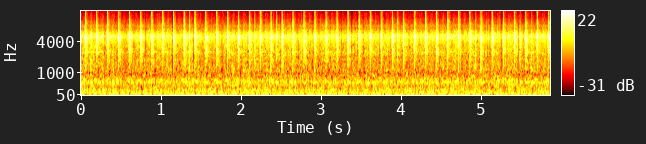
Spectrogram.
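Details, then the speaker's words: One-ton truck engine with a known knock, run with transmission fluid added to the oil as a cleaning attempt: loud, heavy rapid banging at a rough idle, still knocking and now misfiring; owner suspects he disturbed the ignition system. "so it is uh still banging but uh we're just going to let it run and see what happens it is missing so I think I've messed something up in the ignition system"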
